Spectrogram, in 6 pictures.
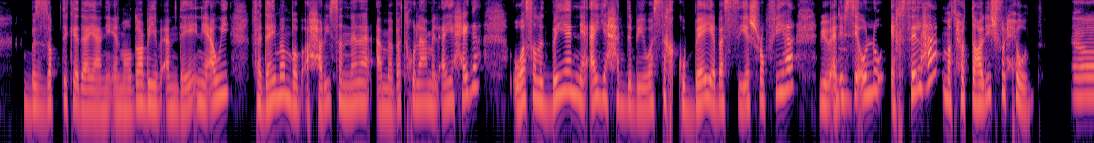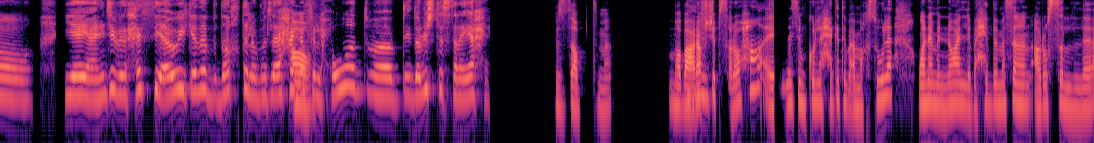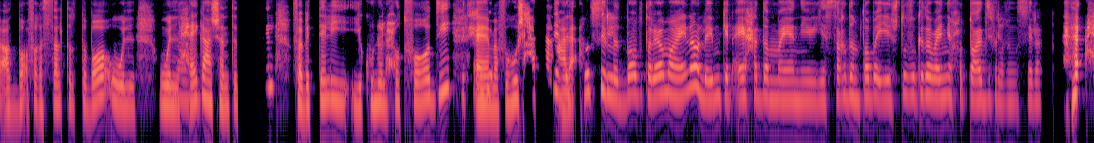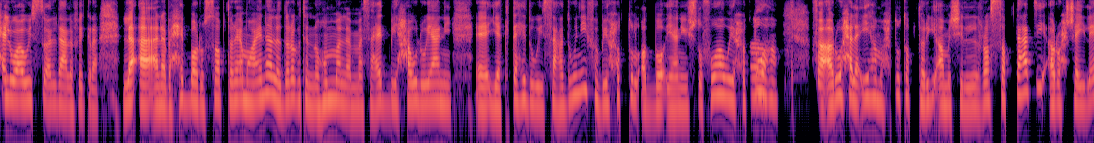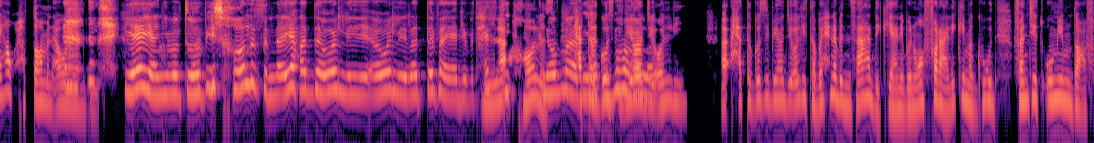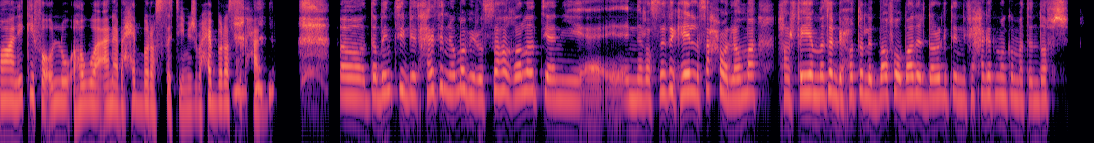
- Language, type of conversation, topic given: Arabic, podcast, ازاي تحافظي على ترتيب المطبخ بعد ما تخلصي طبخ؟
- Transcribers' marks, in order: other background noise; tapping; laughing while speaking: "هأ"; chuckle; laugh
